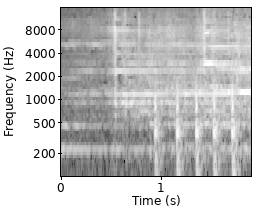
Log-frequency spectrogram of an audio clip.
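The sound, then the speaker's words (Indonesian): A quick, steady run of about eight sharp wooden knocks on the front door of a villa, each a firm thud, starting after a brief quiet moment, with a faint steady hum underneath and no voices. “Suara ketukan pintu itu masih terdengar.”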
